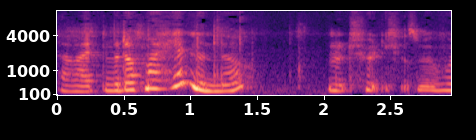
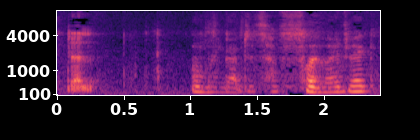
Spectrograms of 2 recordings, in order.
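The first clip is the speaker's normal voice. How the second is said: ordinary talk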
